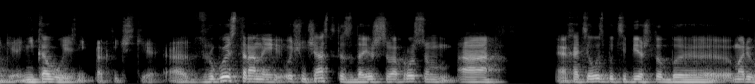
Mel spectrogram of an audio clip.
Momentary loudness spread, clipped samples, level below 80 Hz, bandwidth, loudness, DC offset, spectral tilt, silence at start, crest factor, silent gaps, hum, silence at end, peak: 13 LU; under 0.1%; -64 dBFS; 12 kHz; -23 LUFS; under 0.1%; -6.5 dB/octave; 0 s; 18 dB; none; none; 0 s; -6 dBFS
